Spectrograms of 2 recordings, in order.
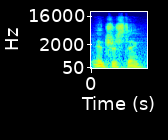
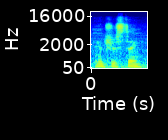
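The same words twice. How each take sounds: The two takes are said the same way.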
